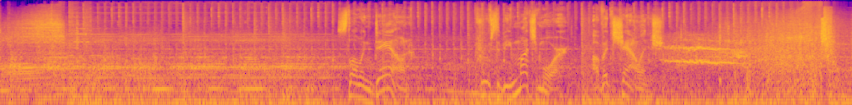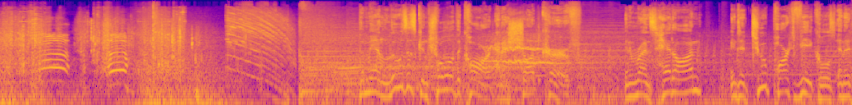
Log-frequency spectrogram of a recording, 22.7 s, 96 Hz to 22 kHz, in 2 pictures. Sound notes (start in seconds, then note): 0.2 car engine revs; 8.3 tires squeal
